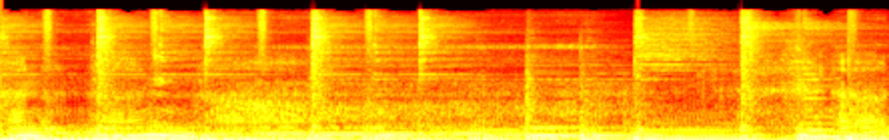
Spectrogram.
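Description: Instrumental band music: a melodic guitar line with bending notes over bass guitar and a steady drum beat.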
